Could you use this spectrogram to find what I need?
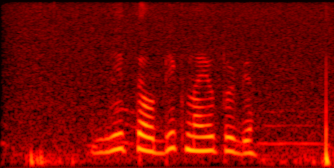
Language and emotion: Russian, neutral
